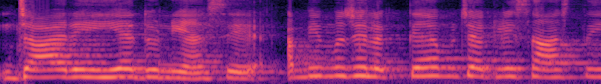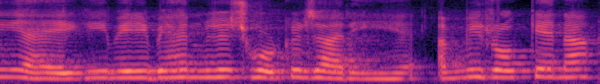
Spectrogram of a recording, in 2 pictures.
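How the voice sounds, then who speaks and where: A woman's voice: high-pitched, steady tone, brisk, natural voice. A woman voicing a young woman frantic and tearful over her sister in a storybook reading. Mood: desperate. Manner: pleading, tearful.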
